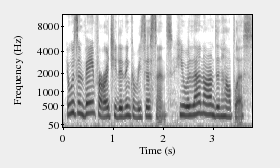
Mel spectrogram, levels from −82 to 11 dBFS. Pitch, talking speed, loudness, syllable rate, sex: 245 Hz, 235 wpm, -17 LUFS, 6.1 syllables/s, female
